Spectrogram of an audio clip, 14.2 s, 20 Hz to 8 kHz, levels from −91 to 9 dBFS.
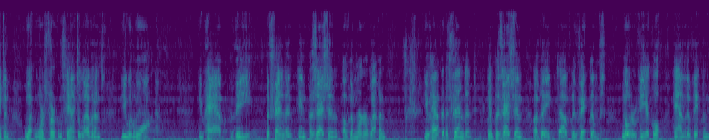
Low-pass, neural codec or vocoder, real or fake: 7.2 kHz; codec, 16 kHz, 4 kbps, FunCodec, trained on Chinese and English, 50 frames a second; fake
